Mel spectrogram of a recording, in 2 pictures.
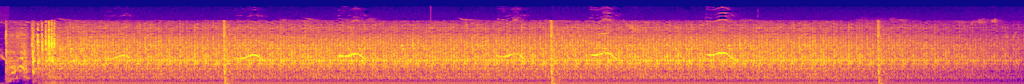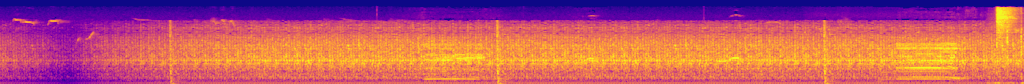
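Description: Tractor engine running steadily with a low, even drone. It fades down about halfway through and comes back up. A few short rising chirps sound over it in the first half.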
